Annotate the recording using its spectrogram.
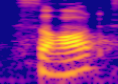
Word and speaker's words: thought: 所以在这里的 thought 其实就是想法的意思。那这个字啊，当你第一次看到，可能会有一点惊讶，因为它刚好是 think, T-H-I-N-K 的过去式跟过去分词。我们会说想 think 的三态是 think, thought, thought。而想法名词刚好也是这个拼法 thought, thought。而且它可以加 s, 是可数名词哦。 – And it's another tricky word to spell, so listen carefully. T-H-O-U-G-H-T. T-H-O-U-G-H-T. – G-H 是不发音的 Thought.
